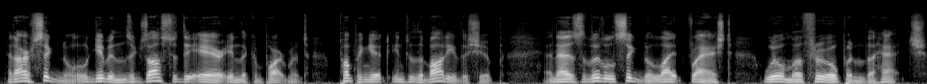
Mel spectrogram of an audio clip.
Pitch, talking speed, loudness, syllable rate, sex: 105 Hz, 195 wpm, -17 LUFS, 5.5 syllables/s, male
